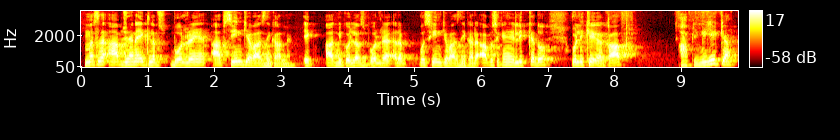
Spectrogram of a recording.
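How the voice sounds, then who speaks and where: A male teacher with a Pakistani accent delivers a classroom-style lecture in a relaxed, warm tone, explaining step by step and often checking that his students follow along. His voice sits at an ordinary pitch. The recording sounds a little dull and lo-fi. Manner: conversational, explains patiently, often checks understanding.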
